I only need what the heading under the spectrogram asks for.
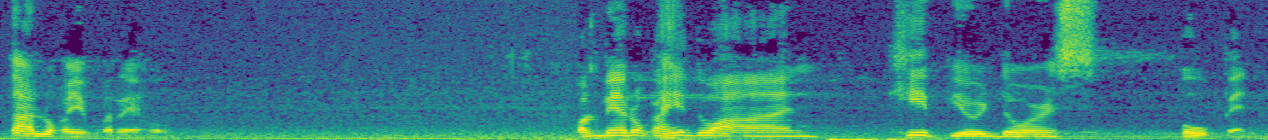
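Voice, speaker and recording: A Filipino-accented pastor delivers a sermon, mostly slow and measured, then jumps into animated imitations of people arguing. His medium-pitched voice rings in a big hall with a long echo. Faint street noise sits underneath. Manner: switches between calm, slow teaching and sudden lively mock-quotes.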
